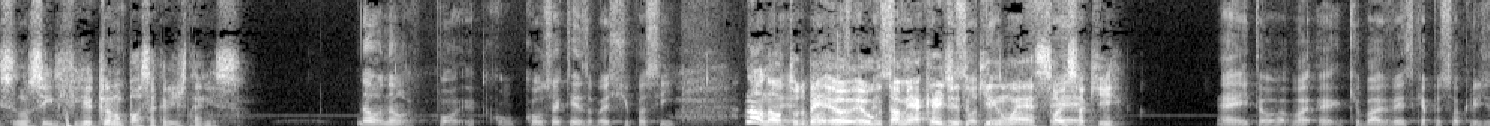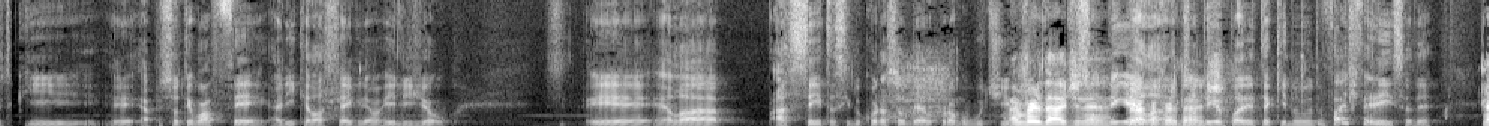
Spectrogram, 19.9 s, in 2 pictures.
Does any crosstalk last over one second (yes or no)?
yes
